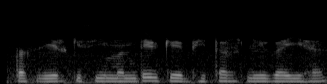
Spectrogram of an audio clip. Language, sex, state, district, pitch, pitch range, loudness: Hindi, male, Uttar Pradesh, Ghazipur, 140 Hz, 140-145 Hz, -39 LUFS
